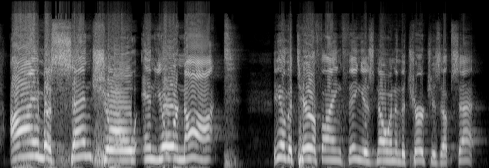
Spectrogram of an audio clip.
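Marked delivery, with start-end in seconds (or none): 0.2-3.6 deliberate, slow, drawn-out loud giant's shout. Preaching, voicing Goliath calling out over the church: shouting as Goliath. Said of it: "He's shouting from the liquor stores".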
